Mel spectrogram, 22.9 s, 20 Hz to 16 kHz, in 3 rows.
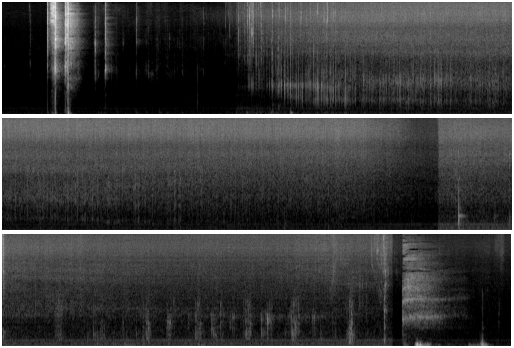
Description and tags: Cracking open a can of Diet Coke, pouring into a glass and chugging it down.
Recorded with a TASCAM DR-40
